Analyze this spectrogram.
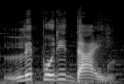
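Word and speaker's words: Leporidae: Coelhos e lebres é chamado de leporeday Lembrando que no latim quando nós temos as duas letras A e e juntas nós pronunciamos somente o e então o nome correto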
